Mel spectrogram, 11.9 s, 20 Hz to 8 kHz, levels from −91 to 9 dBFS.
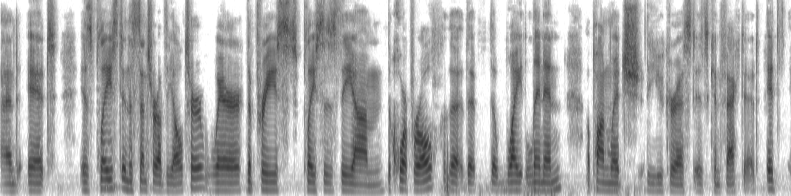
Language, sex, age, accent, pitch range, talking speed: English, male, 30-49, American, 115-140 Hz, 150 wpm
